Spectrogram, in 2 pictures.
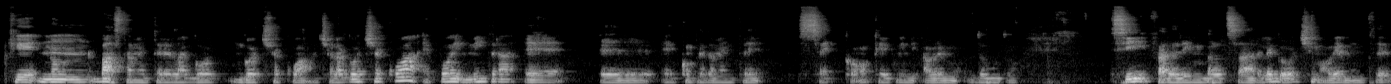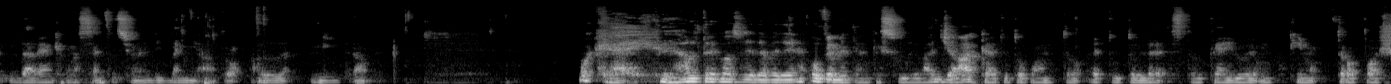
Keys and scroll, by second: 9.9 ctrl+super+z.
